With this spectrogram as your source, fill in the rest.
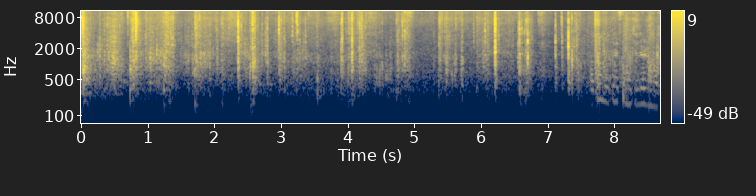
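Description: Footsteps crunch and squeak on packed snow.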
